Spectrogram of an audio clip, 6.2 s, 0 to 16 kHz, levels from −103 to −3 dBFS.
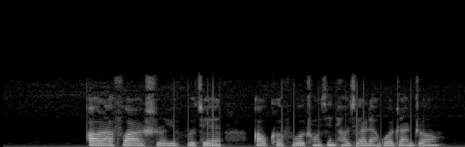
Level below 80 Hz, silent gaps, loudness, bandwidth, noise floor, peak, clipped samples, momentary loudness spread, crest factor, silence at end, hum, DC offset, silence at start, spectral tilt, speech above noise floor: -78 dBFS; none; -42 LUFS; 8 kHz; -79 dBFS; -22 dBFS; under 0.1%; 8 LU; 20 dB; 0.35 s; none; under 0.1%; 1.15 s; -4.5 dB/octave; 38 dB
